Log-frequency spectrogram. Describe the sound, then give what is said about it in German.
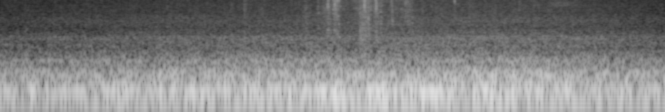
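A steady, low rumble of a car driving from the northern shore of Poyang Lake in China to the Yangtze River, heard as continuous road and engine noise at an even loudness throughout, with no voices. “Vom nördlichen Ufer des Poyangsees ist der Yangtze mit dem Auto schnell zu erreichen.”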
